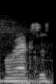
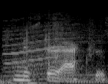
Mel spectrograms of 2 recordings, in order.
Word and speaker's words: Miraxis: other 3 runners as Miraxis does Baronade. Yeah. And also, yes, that is how you pronounce it. I know it trips people up. I definitely thought it was like Mr. Axis or something.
